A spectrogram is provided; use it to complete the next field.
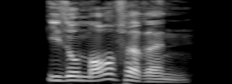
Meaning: inflection of isomorph: 1. strong genitive masculine/neuter singular comparative degree 2. weak/mixed genitive/dative all-gender singular comparative degree
- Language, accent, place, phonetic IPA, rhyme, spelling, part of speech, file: German, Germany, Berlin, [ˌizoˈmɔʁfəʁən], -ɔʁfəʁən, isomorpheren, adjective, De-isomorpheren.ogg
